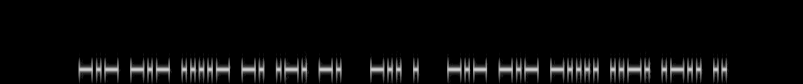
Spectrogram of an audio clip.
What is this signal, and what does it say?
Morse code, heard as a keyed tone, about 28 wpm, 700 Hz. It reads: KK4NRN DE KK6FLI
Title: USA Callsign DE Callsign - 6 Characters - 28wpm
